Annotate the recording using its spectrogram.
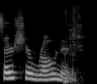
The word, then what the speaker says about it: Saoirse Ronan: It's Saoirse Ronan.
